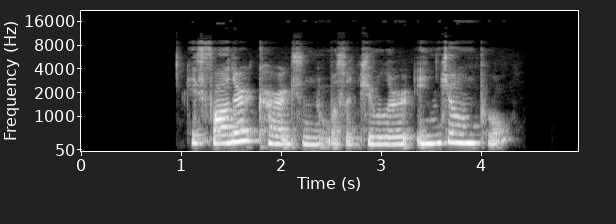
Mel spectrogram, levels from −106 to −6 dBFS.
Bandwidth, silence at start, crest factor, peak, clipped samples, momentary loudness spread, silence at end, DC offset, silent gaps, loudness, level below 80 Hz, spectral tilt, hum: 9 kHz; 1.1 s; 16 dB; -2 dBFS; under 0.1%; 11 LU; 0.7 s; under 0.1%; none; -17 LUFS; -66 dBFS; -5.5 dB/octave; none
